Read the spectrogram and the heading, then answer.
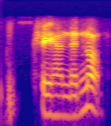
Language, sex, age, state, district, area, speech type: Assamese, male, 18-30, Assam, Charaideo, rural, conversation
